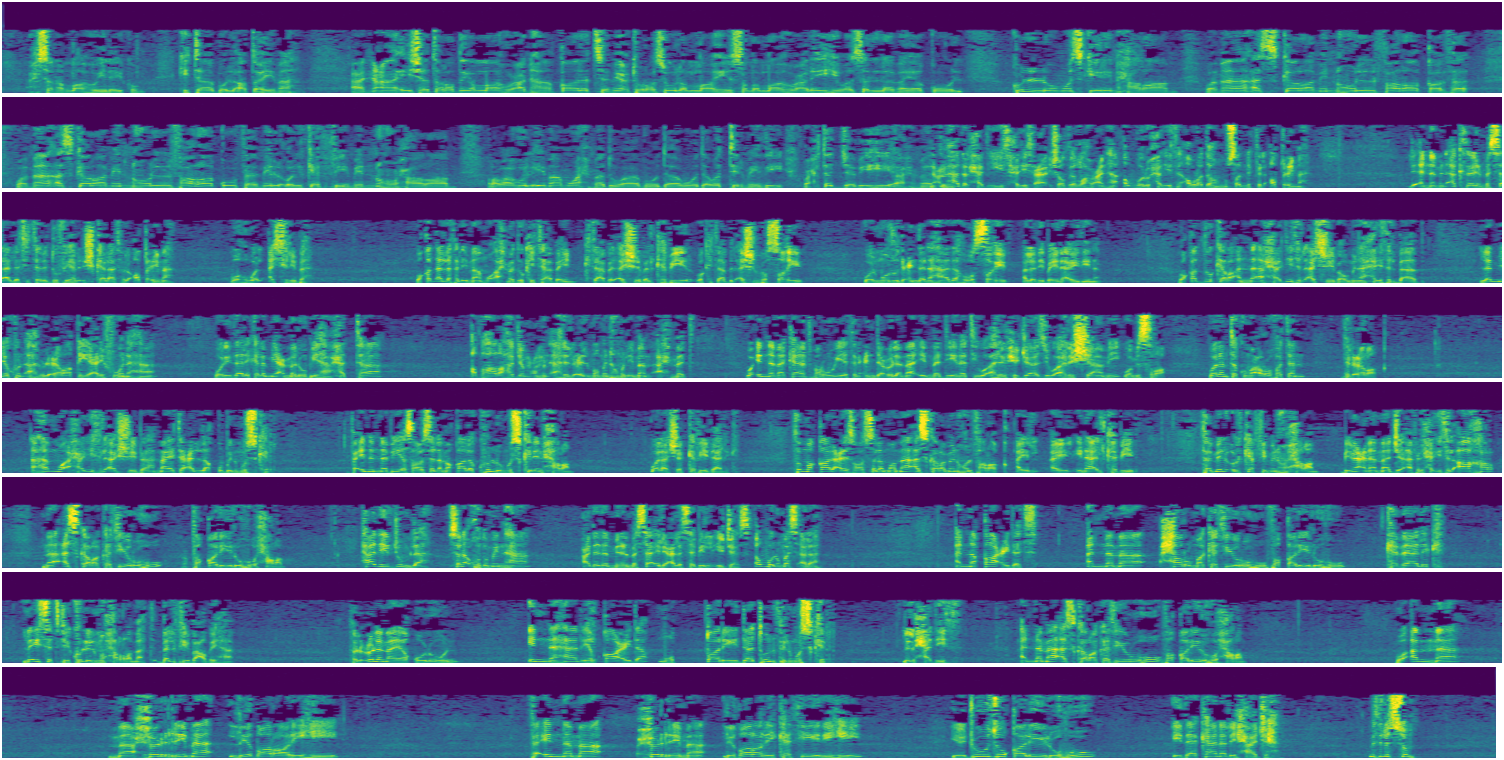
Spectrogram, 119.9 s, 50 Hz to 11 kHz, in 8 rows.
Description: تاريخ النشر ١١ ربيع الأول ١٤٤١ هـ المكان: المسجد النبوي الشيخ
